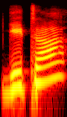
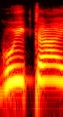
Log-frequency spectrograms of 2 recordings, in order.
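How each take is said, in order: First: It begins with a plain g sound. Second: It begins with a kw sound. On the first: The speaker calls it right. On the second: The speaker calls it wrong.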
